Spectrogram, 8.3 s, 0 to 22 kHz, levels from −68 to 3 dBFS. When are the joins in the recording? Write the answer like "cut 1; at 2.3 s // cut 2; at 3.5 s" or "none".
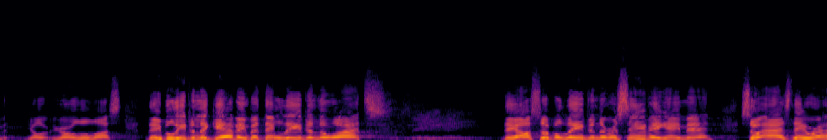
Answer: cut 1; at 2.7 s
